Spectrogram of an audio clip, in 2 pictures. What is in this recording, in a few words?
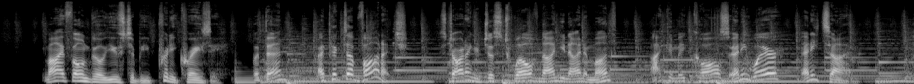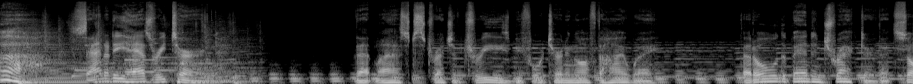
commercial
